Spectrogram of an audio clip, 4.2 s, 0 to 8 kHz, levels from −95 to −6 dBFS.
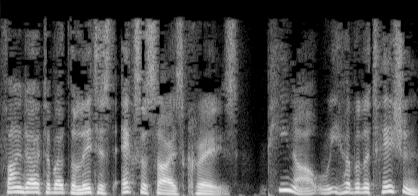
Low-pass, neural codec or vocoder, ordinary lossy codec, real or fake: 7.2 kHz; autoencoder, 48 kHz, 32 numbers a frame, DAC-VAE, trained on Japanese speech; MP3, 32 kbps; fake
